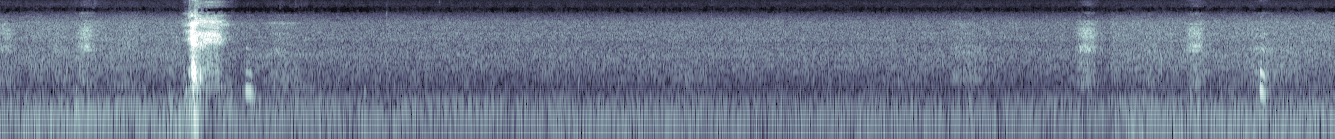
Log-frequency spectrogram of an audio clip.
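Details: Woman with grass pollen allergy, her worst, with a tickly nose, itchy throat and runny nose: one forceful sneeze and then softer nasal sounds during a rapid allergic sneezing fit, over a steady low hum.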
